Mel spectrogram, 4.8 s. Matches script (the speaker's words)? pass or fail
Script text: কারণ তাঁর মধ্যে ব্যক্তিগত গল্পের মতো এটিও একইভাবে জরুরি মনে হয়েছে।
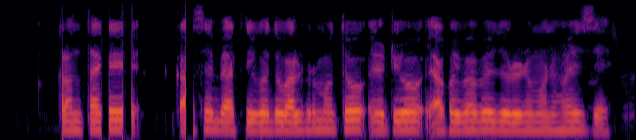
fail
